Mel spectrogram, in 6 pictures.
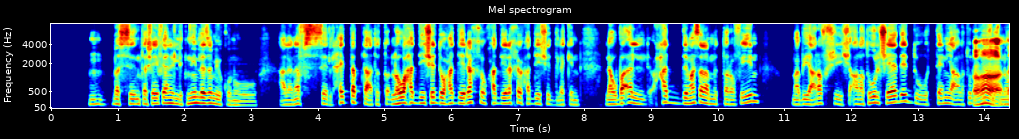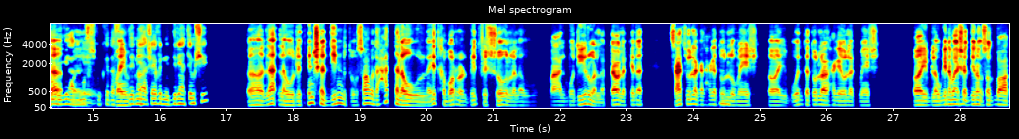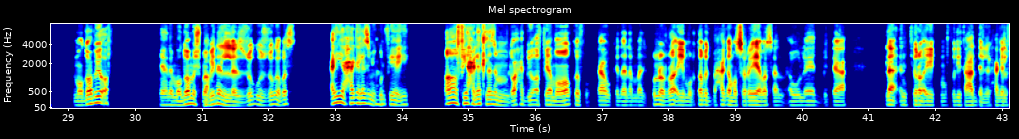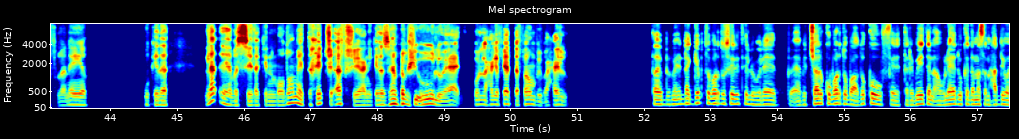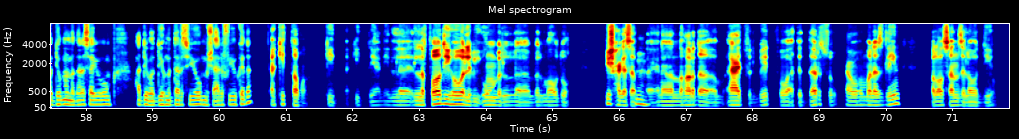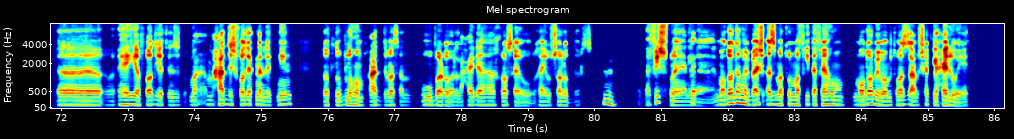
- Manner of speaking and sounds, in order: other background noise; laughing while speaking: "زي ما بيقولوا"; tapping
- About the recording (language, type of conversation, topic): Arabic, podcast, إزاي شايفين أحسن طريقة لتقسيم شغل البيت بين الزوج والزوجة؟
